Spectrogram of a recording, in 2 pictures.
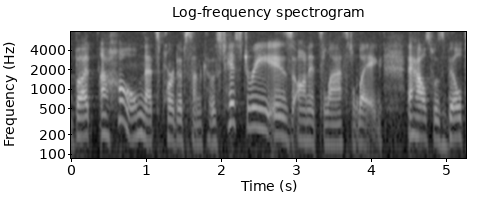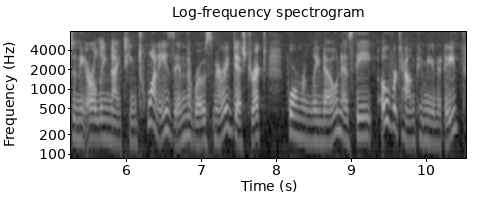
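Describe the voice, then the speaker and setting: A woman reading scripted television news as an anchor. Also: fairly low pitch.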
